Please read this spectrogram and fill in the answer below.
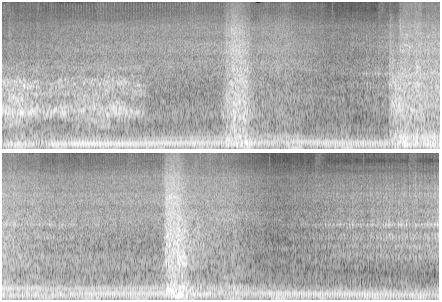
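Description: Motor vehicle engine running with a steady low drone that shifts slightly in pitch. Three loud short knocks come about two seconds apart.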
